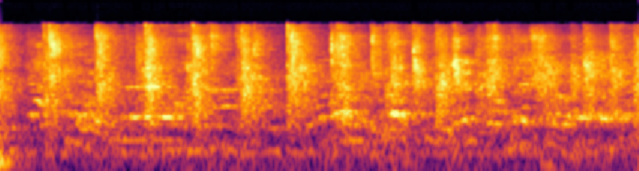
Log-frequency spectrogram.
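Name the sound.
audience clapping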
